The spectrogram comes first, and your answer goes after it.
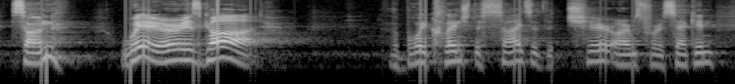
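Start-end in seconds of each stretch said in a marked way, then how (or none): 0.2-2.7 very loud, very slow, booming, drawn-out near-bellow. Retelling how a man questioned a boy in his office, retelling a near-bellow. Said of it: "almost bellowed as he said".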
